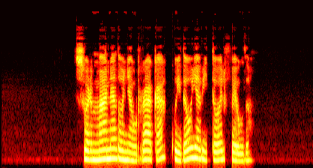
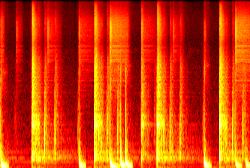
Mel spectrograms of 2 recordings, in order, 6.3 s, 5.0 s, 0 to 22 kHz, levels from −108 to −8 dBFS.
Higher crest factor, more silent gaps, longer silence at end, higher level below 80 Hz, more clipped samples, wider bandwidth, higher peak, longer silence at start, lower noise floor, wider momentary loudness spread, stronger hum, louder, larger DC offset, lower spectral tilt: about the same, 16 dB vs 16 dB; neither; first, 1.25 s vs 0 s; second, -68 dBFS vs -22 dBFS; neither; second, 7.8 kHz vs over 20 kHz; second, -4 dBFS vs 0 dBFS; first, 1.5 s vs 0 s; first, -78 dBFS vs -36 dBFS; second, 8 LU vs 18 LU; neither; about the same, -18 LUFS vs -17 LUFS; neither; about the same, -5 dB/octave vs -5.5 dB/octave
